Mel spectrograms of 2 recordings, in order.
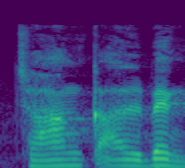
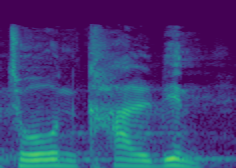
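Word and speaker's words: Jean Calvin: 여러분들이 읽을 거리로 받으셨는데, 장 깔뱅, 보통은 그 나라 말을 이제는 따라서 프랑스 사람이었으니까 장 깔뱅 그렇게 얘기합니다. 흔히 우리가 존 칼빈, 영어식 발음이죠.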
